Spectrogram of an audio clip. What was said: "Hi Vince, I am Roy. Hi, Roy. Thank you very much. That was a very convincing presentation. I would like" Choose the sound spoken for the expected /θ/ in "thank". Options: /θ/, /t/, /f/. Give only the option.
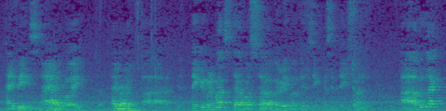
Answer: /t/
